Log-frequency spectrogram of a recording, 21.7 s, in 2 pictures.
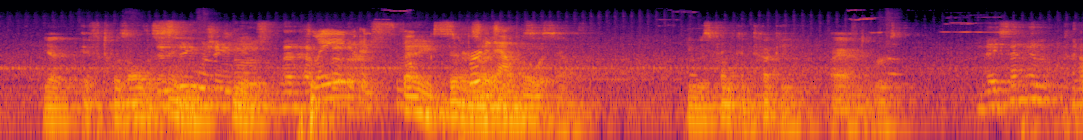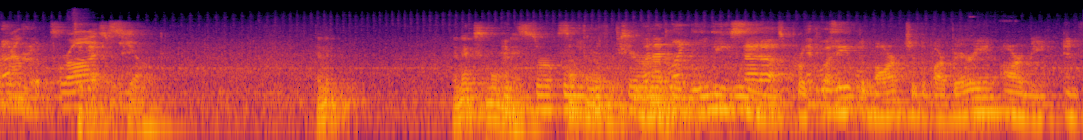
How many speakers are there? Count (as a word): four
